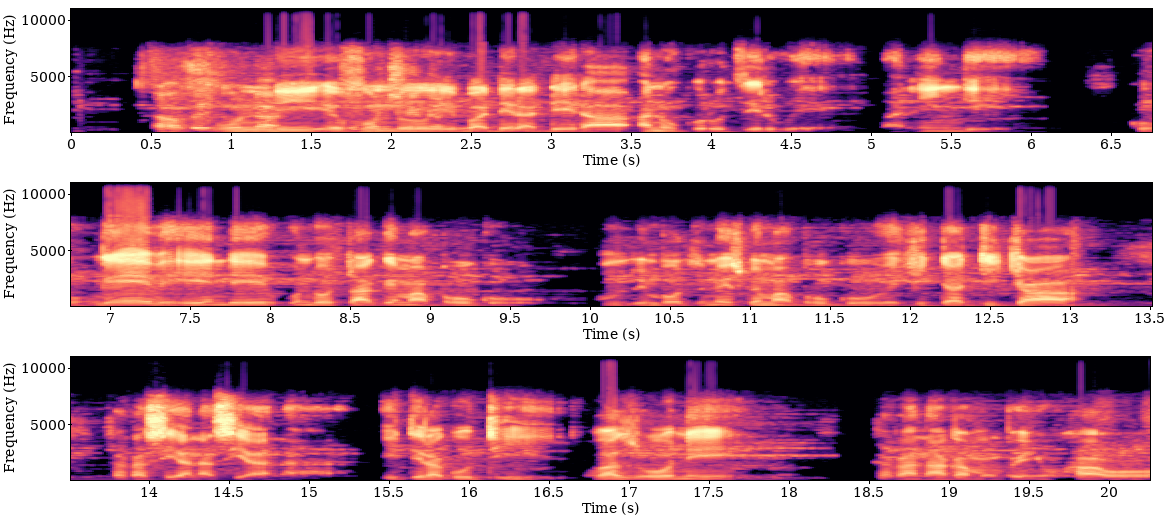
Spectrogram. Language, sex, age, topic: Ndau, male, 18-24, education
